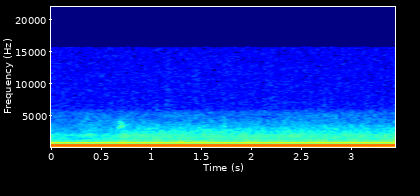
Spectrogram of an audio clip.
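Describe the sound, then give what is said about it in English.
A steady, pure 192 hertz sine tone, a solfeggio healing frequency, hums continuously at an even level, joined by two fainter higher pure tones at 384 and 768 hertz stacked above it, with no voices or other sounds. “192 hertz.”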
